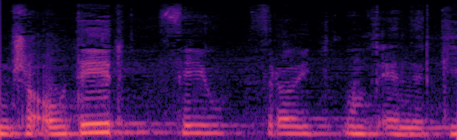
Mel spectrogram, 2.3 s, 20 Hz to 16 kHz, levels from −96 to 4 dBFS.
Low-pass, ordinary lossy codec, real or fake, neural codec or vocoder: 14.4 kHz; AAC, 48 kbps; fake; vocoder, 48 kHz, 128 mel bands, Vocos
